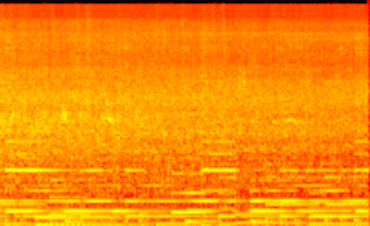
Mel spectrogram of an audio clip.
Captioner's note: water trinkling, birds chirping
